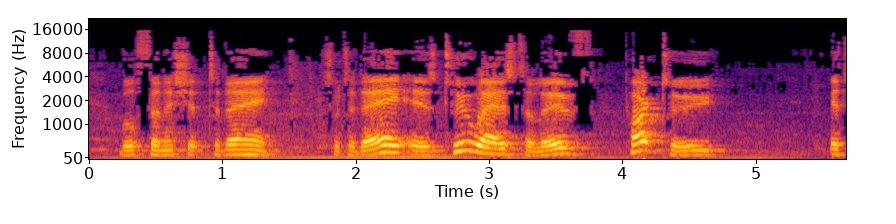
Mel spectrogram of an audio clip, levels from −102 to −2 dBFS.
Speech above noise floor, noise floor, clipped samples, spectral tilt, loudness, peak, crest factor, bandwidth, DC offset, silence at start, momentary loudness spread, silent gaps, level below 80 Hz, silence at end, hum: 29 dB; -45 dBFS; under 0.1%; -5 dB/octave; -16 LUFS; -2 dBFS; 14 dB; 16 kHz; under 0.1%; 0.05 s; 16 LU; none; -38 dBFS; 0 s; none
